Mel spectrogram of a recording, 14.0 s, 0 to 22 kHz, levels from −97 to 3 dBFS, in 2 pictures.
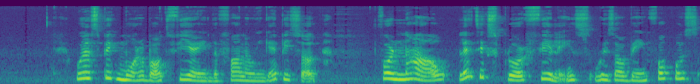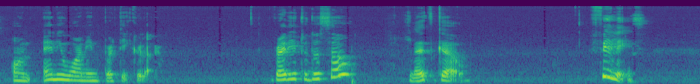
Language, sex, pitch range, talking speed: English, female, 200-275 Hz, 120 wpm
